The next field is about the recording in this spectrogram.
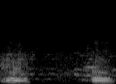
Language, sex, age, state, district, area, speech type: Bengali, male, 30-45, West Bengal, Darjeeling, rural, conversation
